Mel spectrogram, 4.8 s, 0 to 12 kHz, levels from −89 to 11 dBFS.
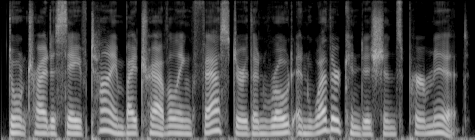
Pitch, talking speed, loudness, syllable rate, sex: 175 Hz, 175 wpm, -15 LUFS, 4.6 syllables/s, female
